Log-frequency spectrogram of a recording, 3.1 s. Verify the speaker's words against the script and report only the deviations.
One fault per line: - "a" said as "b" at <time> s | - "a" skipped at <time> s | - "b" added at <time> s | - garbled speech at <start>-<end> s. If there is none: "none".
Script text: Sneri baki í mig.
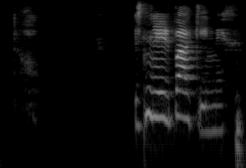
none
